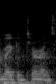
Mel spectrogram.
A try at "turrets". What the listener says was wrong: There's no in before the T at the end.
